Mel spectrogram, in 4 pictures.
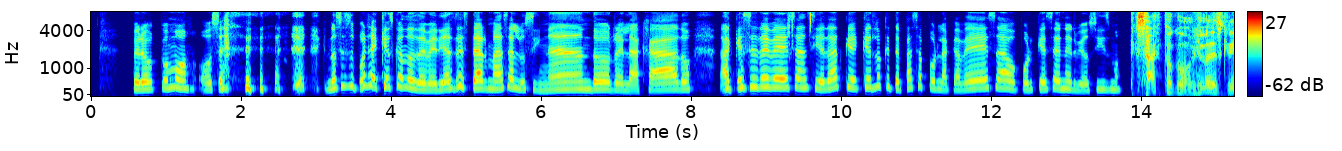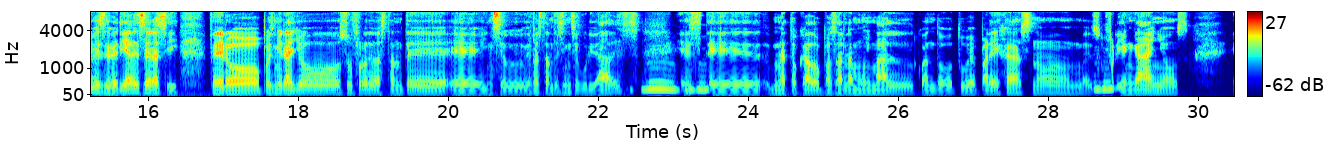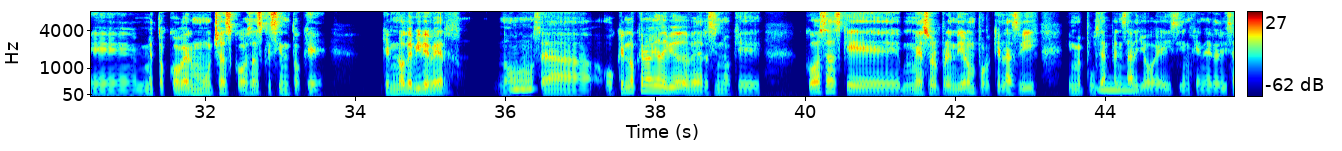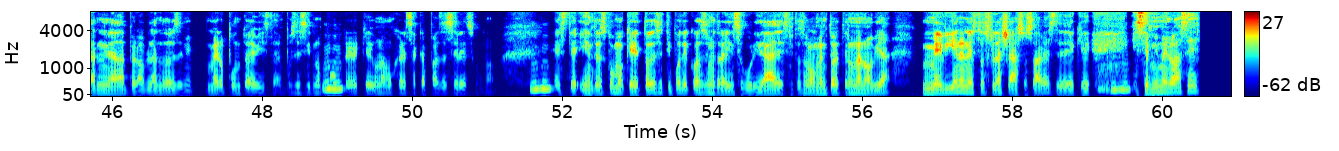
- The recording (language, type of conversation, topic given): Spanish, advice, ¿Cómo puedo identificar y nombrar mis emociones cuando estoy bajo estrés?
- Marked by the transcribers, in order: laughing while speaking: "O sea"; other background noise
